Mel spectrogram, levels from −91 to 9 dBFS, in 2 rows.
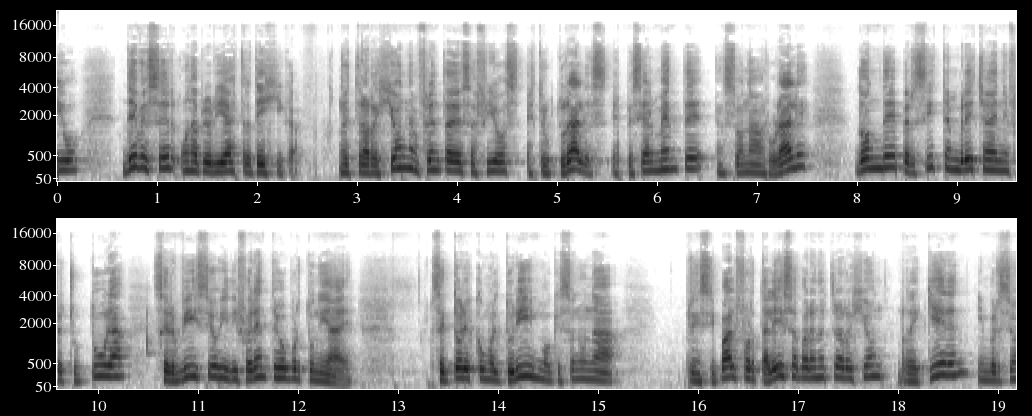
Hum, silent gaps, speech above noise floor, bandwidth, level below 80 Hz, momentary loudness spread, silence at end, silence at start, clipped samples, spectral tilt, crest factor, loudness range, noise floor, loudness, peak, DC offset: none; none; 42 dB; 16.5 kHz; -58 dBFS; 10 LU; 0 s; 0 s; under 0.1%; -6 dB/octave; 16 dB; 2 LU; -57 dBFS; -16 LUFS; 0 dBFS; under 0.1%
